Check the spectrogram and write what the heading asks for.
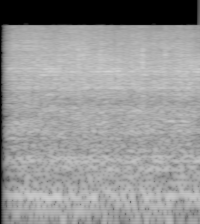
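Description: Monster truck engine idling loudly and steadily, with a rapid low pulsing chatter under a steady drone.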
